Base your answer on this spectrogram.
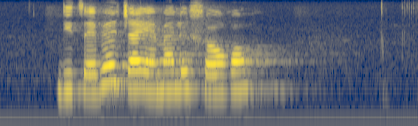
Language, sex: Northern Sotho, female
